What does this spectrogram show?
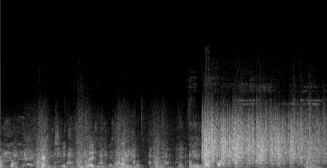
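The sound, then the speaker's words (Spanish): Coins spill and clink onto a hard floor in a quick scatter of metallic taps, followed by a steady rustling hiss, with muffled voices in the background. “bueno, después le dejo las monedas y los copeles porque no me puedo agachar.”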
